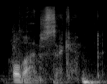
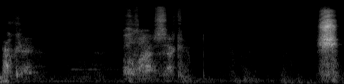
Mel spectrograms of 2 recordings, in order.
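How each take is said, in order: First: Said in the usual way. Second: Breathy off-mic whisper. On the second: Real, not acted. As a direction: whisper it aside to someone nearby.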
